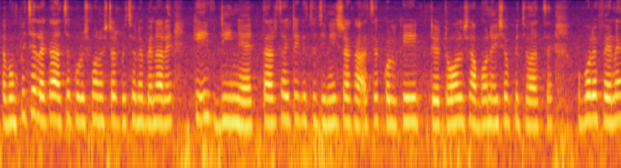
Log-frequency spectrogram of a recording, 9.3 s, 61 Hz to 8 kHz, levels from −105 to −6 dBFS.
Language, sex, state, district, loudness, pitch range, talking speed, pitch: Bengali, female, Assam, Hailakandi, -15 LUFS, 225-245 Hz, 185 wpm, 235 Hz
